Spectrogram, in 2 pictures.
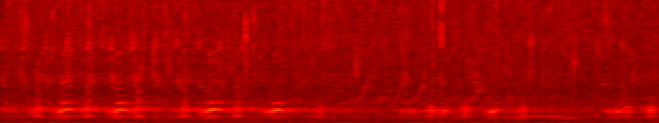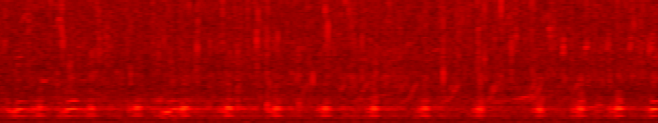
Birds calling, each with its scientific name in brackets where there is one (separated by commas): Northern Cardinal (Cardinalis cardinalis), Canada Goose (Branta canadensis), Mourning Dove (Zenaida macroura)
